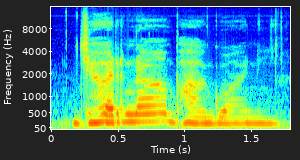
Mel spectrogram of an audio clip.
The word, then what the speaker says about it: Jarna Bhagwani: This is the Hindi pronunciation, yeah. Jarna Bhagwani.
